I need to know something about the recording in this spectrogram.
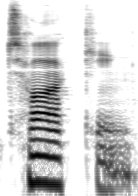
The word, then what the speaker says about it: talking: So Alice soon began talking again. Hola Mariposa, good to see you. So Alice soon began talking again. Nota mi pronunciación. El L es muda en esta palabra. Hablando. Talking.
